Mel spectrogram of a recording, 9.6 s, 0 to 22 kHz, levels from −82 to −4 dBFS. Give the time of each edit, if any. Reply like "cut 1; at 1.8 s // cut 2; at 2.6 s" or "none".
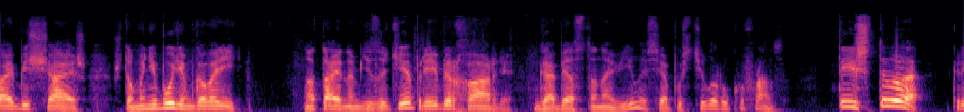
cut 1; at 5.2 s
